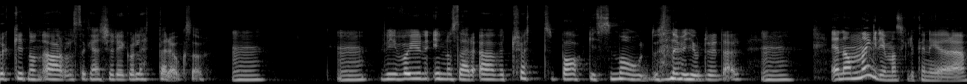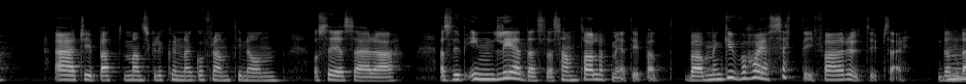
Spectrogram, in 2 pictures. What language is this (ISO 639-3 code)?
swe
